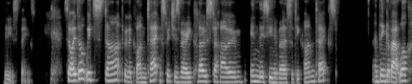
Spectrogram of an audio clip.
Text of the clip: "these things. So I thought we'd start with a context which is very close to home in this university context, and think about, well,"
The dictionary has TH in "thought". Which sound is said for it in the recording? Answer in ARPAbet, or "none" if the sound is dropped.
TH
